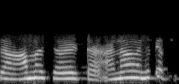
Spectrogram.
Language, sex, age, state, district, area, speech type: Tamil, female, 30-45, Tamil Nadu, Nilgiris, urban, conversation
